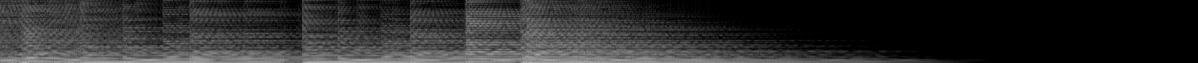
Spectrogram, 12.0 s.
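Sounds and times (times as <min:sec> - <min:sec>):
stereo guitar with chorus and delay effects: 0:00.0 - 0:09.1.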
